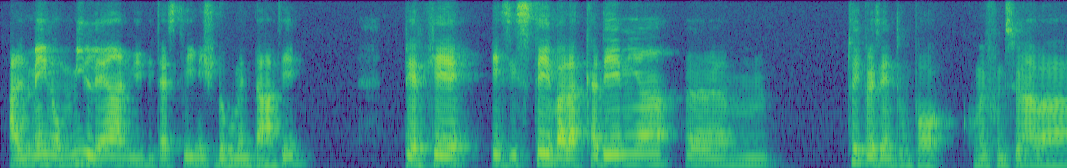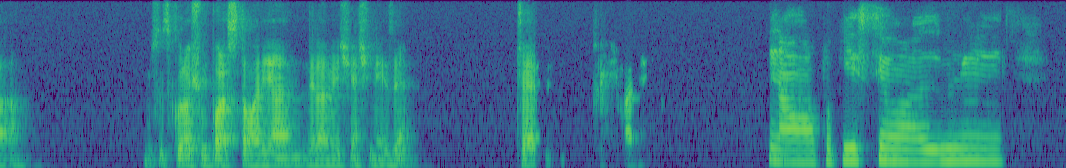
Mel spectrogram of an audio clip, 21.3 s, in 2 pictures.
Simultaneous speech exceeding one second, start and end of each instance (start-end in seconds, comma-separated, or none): none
